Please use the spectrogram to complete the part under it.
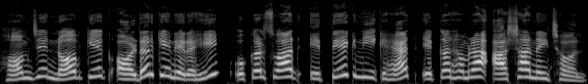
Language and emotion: Maithili, surprised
